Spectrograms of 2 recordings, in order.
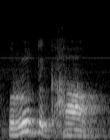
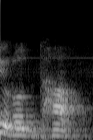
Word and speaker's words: रुद्घा: हम सब लोग मोस्टली इसको गलत बोलते हैं। शब्द क्या है? रुद्घा। हम बोलते हैं वृष्टि रुद्धा। रुद्धा नहीं बोलना, इसको रुद्घा बोलना है।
